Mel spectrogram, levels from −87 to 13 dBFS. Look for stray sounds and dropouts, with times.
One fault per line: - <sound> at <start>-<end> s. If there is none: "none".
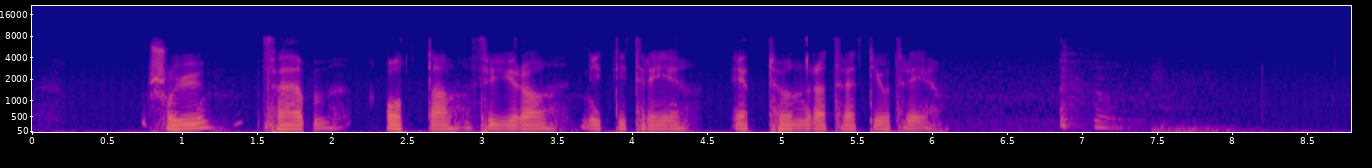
- dropout at 1.8-1.9 s
- cough at 6.8-7.4 s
